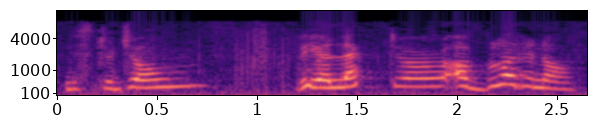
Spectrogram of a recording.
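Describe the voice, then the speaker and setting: Actress as flirtatious society Duchess, high voice, gushing and theatrical, muffled 1940s radio sound with faint hiss. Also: female voice, normal speed, close to an everyday voice. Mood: formal, excited. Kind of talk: 1940s radio comedy acting.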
